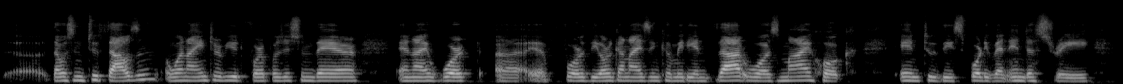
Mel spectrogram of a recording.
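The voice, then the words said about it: Greek accent. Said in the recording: “I'm from Greece originally, that's where the accent comes from”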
